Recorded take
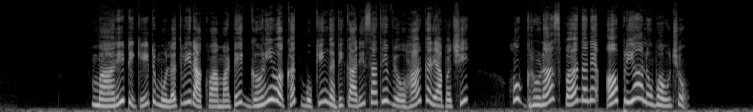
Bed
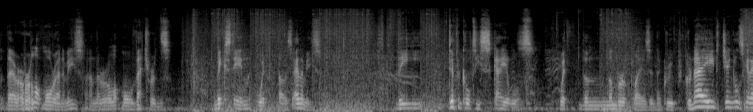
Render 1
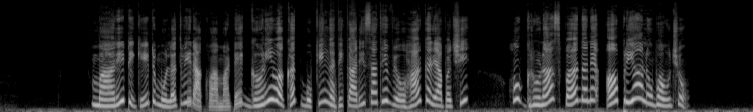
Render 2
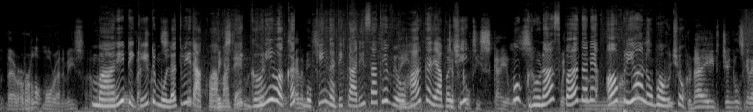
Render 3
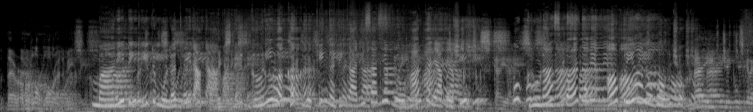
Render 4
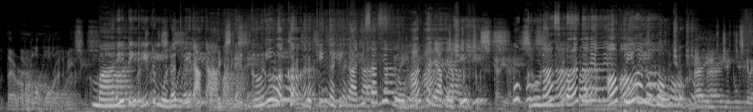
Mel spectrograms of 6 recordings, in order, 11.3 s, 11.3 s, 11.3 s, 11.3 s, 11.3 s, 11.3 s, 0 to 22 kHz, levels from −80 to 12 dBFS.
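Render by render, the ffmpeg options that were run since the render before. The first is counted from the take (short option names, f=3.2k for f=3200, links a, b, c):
-filter_complex "[0:a]asettb=1/sr,asplit=3[a][b][c];[a]atrim=end=2.814[d];[b]atrim=start=2.81:end=3.63,asetpts=PTS-STARTPTS,afade=t=in:d=0.004:c=qsin,afade=t=out:st=0.816:d=0.004:c=qsin,tremolo=f=110:d=0.889[e];[c]atrim=start=3.626[f];[d][e]acrossfade=d=0.004:c1=hsin:c2=qsin[g];[g][f]acrossfade=d=0.004:c1=qsin:c2=hsin,asettb=1/sr,asplit=3[h][i][j];[h]atrim=end=4.664[k];[i]atrim=start=4.66:end=5.42,asetpts=PTS-STARTPTS,afade=t=in:d=0.004:c=qsin,afade=t=out:st=0.756:d=0.004:c=qsin,aeval=exprs='sgn(val(0))*max(abs(val(0))-0.0178,0)':c=same[l];[j]atrim=start=5.416[m];[k][l]acrossfade=d=0.004:c1=hsin:c2=qsin[n];[n][m]acrossfade=d=0.004:c1=qsin:c2=hsin"
-filter_complex "[1:a]volume=-8.5dB[a];[0:a][a]amix=inputs=2:normalize=0"
-af "aecho=1:1:186|253|308:0.501|0.376|0.158"
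-af "volume=2dB,alimiter=limit=-1dB:level=0:latency=1"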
